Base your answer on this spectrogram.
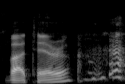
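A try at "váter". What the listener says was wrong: No, there's no A at the end.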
